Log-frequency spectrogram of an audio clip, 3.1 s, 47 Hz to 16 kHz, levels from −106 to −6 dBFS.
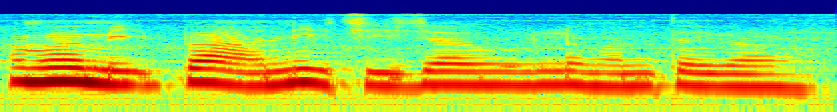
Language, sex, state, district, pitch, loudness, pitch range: Wancho, female, Arunachal Pradesh, Longding, 195 Hz, -16 LUFS, 180-210 Hz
